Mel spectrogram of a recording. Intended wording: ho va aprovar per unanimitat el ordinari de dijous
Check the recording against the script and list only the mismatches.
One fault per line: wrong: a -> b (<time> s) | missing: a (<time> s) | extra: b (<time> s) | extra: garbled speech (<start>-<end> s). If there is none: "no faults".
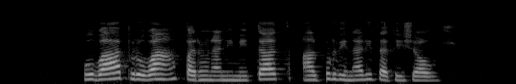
no faults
